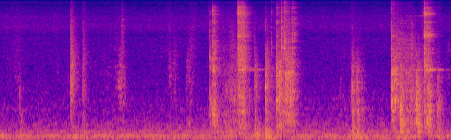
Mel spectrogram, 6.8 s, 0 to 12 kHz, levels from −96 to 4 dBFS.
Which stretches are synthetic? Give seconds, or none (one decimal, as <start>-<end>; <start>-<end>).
none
